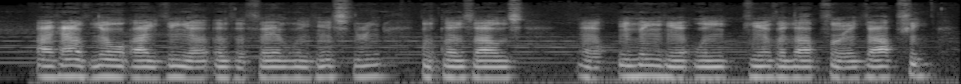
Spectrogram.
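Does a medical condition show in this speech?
Yes: Treacher Collins syndrome; genetic, facial bones and ears unformed, small jaw, cleft palate repaired, no ossicles, dozens of reconstructive surgeries; small airway and jaws made breathing and eating hard, emergency tracheotomy after birth, ng tube feeding.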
